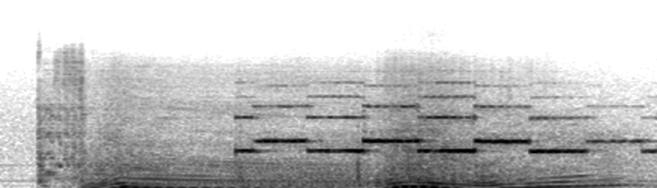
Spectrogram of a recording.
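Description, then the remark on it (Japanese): An ambulance heading to a hospital sounds its siren, alternating steadily between two tones and rising in over a loud vehicle engine rumble, continuing to the end. No one speaks. “病院に向かう救急車の中で涼子は息を引き取りました”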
